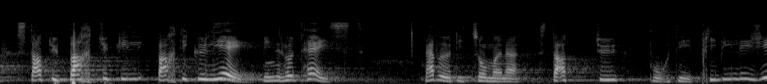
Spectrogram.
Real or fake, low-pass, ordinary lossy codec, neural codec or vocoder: real; 7.2 kHz; AAC, 96 kbps; none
